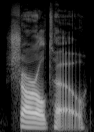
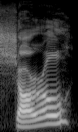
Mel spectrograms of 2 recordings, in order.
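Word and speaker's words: Sharlto: It's SH, it's like Charlto. Charto. Is it literally Charto? Like Chart? It's Charlto.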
